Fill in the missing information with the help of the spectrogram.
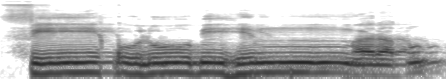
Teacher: اور آگے ضاد، دو پیش دن ہے، تنوین ہے، تو اس کو یوں پڑھیں گے فی قلوبہم مرض، تو ہم یہاں پر میم ساکن سے پہلے، میم ساکن کے بعد دوسری میم آ رہی ہے، تو یہاں پر غنہ ہوگا · ہم نے قوف کو اس کے مخرج سے ہی پڑھنا ہے، یعنی زبان کی جڑ اور تالو کے نرم حصے سے اس کو پڑھنا ہے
